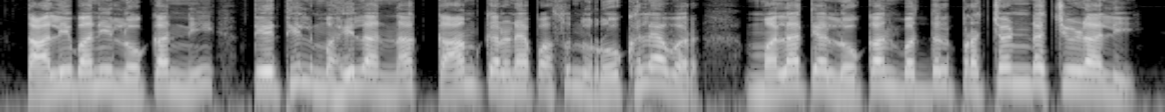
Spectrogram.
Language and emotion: Marathi, angry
